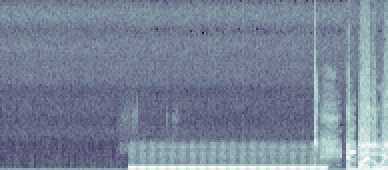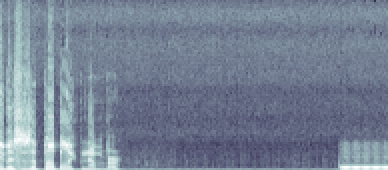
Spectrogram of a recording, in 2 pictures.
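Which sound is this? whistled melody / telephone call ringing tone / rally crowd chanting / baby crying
telephone call ringing tone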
